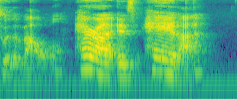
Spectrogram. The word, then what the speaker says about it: Hera: Hera is Hera, Hera. Once again, it looks like an H. It's not an H, it's an eta. The h sound comes from the little rough breathing on the beginning.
